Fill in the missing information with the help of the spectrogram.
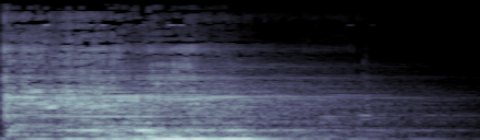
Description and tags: Robotic - scream
Recreation of a sound effect from King Crimson's "The Deception of the Thrush". Bass synth, distortion, vocoder, reverb.
dark, quote, robot, robotic, synthetic, villain, vocal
